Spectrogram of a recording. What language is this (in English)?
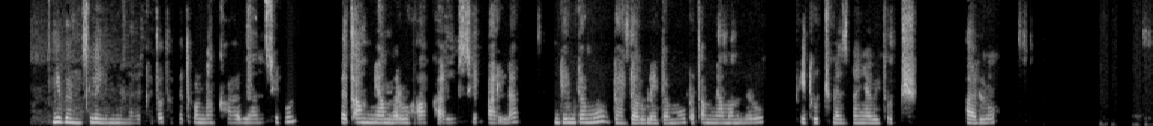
Amharic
